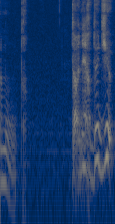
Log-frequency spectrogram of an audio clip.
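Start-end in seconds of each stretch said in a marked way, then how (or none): 1.4-2.3 exasperated oath. A narrator's reading. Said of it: "cria-t-il".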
